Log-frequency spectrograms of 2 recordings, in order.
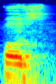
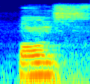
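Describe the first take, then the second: First: The n sound is left silent in the word. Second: The n sound is pronounced in the word. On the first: "एन silent है। ... पोस बोलो उसको" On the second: "पोन्स या पोस"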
